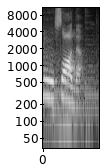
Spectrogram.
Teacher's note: ra sukun yang seharusnya dibaca tipis, tapi ternyata di sini dibaca tebal karena setelahnya ada huruf tebal yang kuat, yaitu di sini ada harfus shad, ya.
